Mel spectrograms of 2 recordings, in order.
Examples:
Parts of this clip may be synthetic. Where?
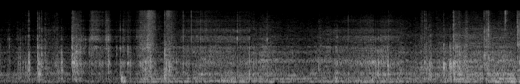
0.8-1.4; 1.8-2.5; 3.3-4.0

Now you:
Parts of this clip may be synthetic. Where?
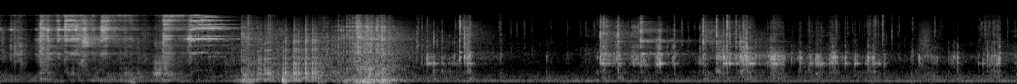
0.0-1.9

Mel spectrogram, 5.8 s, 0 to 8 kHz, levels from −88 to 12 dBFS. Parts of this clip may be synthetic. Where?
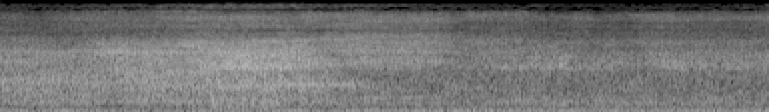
0.9-3.4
